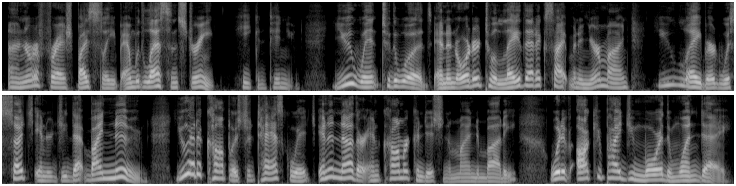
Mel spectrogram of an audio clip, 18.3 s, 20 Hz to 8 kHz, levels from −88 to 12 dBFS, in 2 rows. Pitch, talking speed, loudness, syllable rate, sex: 175 Hz, 180 wpm, -21 LUFS, 5.1 syllables/s, female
